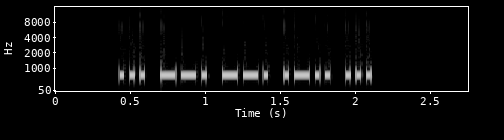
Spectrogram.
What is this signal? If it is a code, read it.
Morse code, heard as a keyed tone, about 36 wpm, 700 Hz. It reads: SGGLS
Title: Code Groups - 5 Letters - 35wpm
